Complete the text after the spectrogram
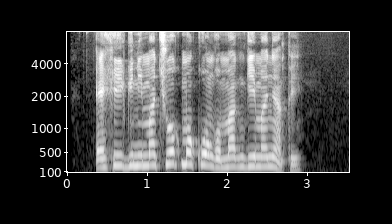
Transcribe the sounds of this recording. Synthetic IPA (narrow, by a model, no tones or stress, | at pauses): ɛhɪɡnimat͡ʃwokmɔkwoŋɡomaɡɡɪmaɲat̪ɪ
